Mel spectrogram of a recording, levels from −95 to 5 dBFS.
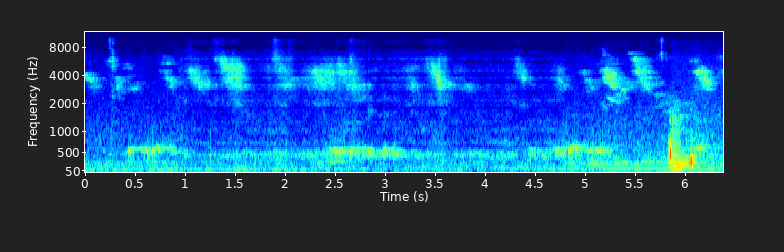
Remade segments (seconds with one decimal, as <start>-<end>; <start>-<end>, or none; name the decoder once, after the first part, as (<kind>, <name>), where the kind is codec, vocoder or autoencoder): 1.0-4.8 (codec, SNAC)

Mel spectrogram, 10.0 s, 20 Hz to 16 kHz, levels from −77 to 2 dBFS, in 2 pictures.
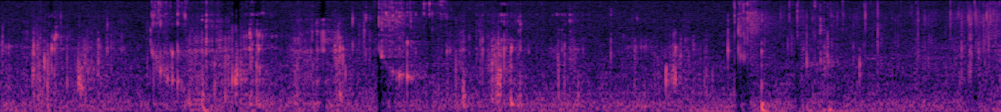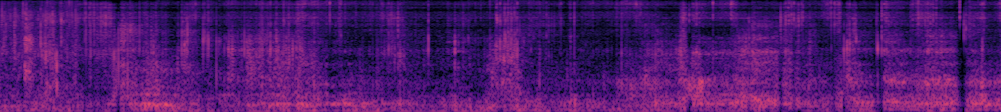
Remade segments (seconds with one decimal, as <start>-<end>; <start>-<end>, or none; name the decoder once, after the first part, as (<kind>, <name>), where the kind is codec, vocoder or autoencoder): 5.4-10.0 (codec, SNAC)

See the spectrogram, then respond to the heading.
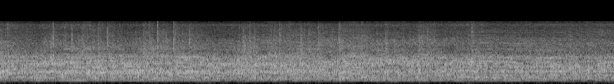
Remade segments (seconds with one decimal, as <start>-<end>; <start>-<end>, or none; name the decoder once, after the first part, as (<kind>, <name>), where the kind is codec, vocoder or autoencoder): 0.0-6.1 (codec, SNAC)

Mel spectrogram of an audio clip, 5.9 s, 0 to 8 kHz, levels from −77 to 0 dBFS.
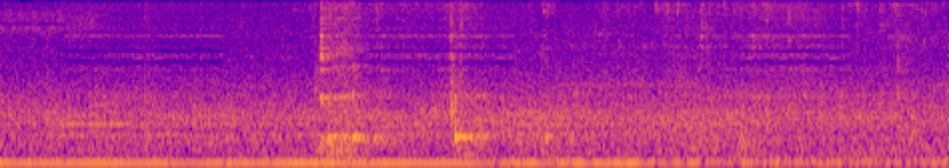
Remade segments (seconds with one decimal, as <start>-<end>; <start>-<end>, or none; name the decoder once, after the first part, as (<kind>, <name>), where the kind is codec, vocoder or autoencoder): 0.4-1.4 (codec, SNAC); 2.3-3.2; 4.6-5.3

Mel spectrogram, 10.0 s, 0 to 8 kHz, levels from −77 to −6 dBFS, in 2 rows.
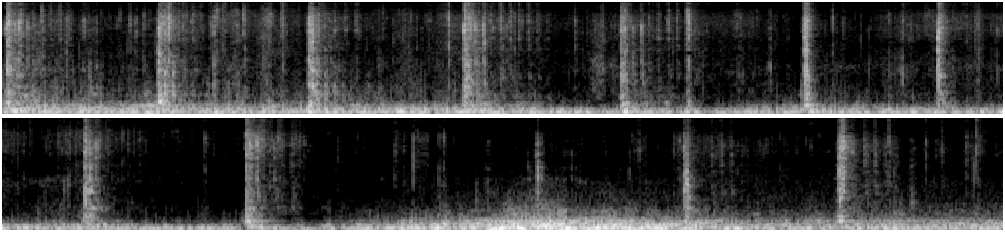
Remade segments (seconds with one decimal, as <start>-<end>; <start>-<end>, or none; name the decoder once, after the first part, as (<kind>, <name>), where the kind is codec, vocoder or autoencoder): none

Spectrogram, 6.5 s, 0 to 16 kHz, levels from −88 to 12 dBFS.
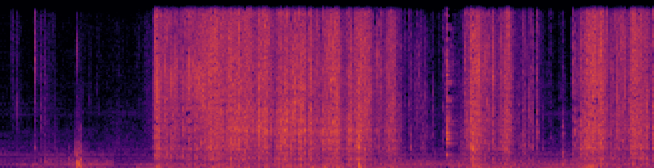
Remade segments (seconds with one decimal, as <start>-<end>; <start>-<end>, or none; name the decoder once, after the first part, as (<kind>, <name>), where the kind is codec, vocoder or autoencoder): none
